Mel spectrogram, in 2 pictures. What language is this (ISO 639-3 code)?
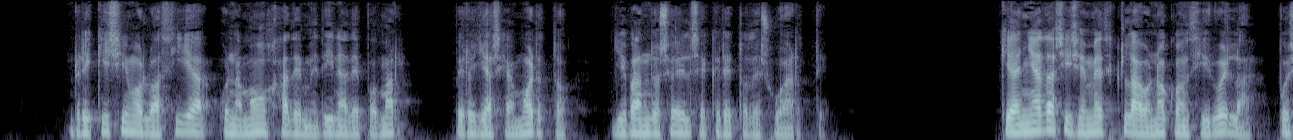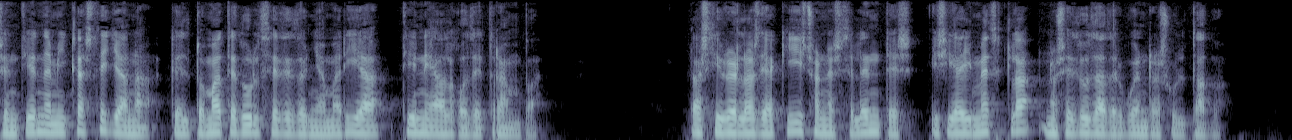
spa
